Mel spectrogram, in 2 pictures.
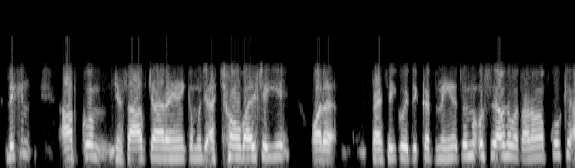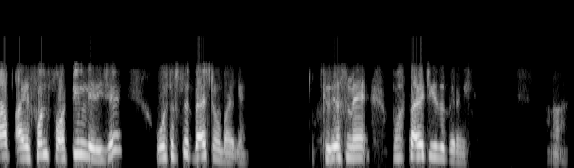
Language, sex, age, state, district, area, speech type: Urdu, male, 18-30, Uttar Pradesh, Muzaffarnagar, urban, conversation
